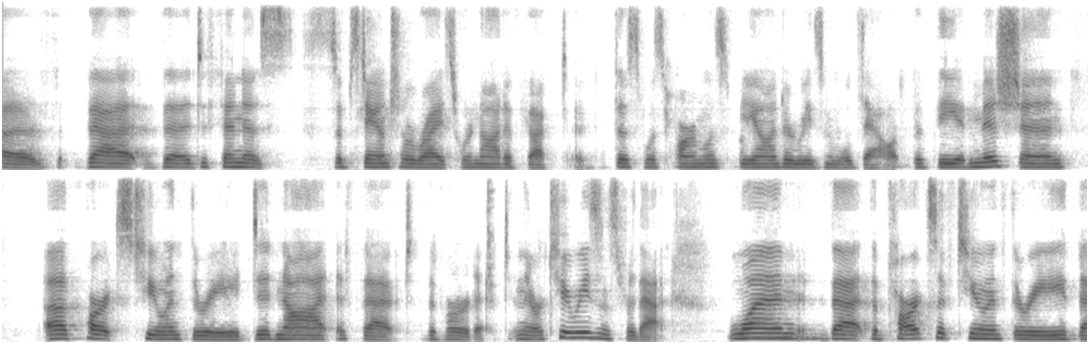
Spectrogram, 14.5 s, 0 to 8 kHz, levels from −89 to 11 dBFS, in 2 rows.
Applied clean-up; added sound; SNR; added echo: neural mask model DeepFilterNet 3.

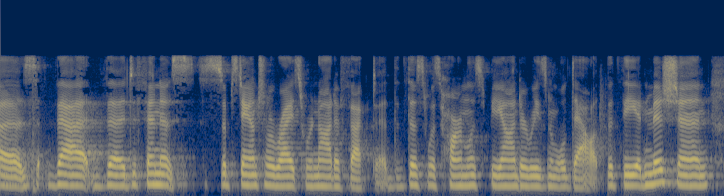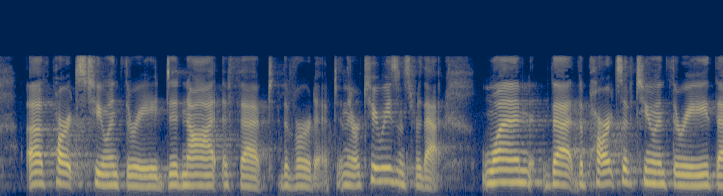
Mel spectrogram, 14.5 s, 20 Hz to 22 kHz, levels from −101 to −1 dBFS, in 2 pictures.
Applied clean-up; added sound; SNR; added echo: none; none; none; none.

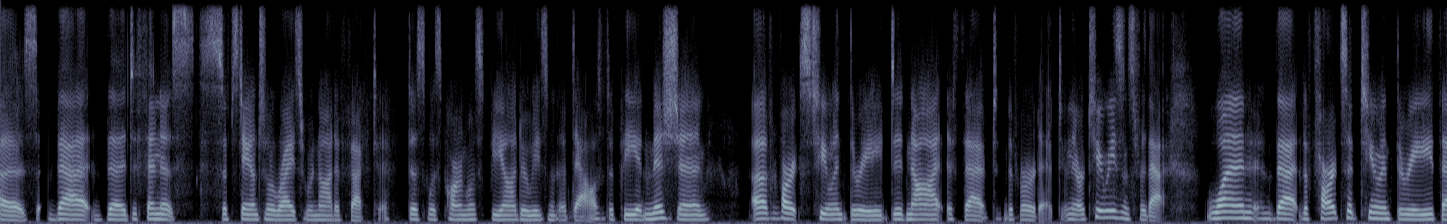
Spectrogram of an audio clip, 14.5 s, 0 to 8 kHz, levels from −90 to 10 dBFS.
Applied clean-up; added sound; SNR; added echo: neural diffusion model UNIVERSE++.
